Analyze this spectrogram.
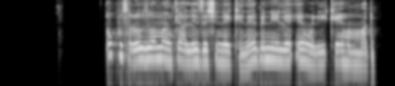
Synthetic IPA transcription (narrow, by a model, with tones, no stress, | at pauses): o˦kʷu˦sa˨ɾo˦zo˦a˦ma˦ŋ̩˨ke˦a˨le˦ze˦t͡ʃi˦ne˦kʰe˨ne˦be˦niː˦le˦ʔe˦ŋʷe˨ɾi˨i˦kʰe˦ɦʊ˨m̩˦ma˦dʊ˨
